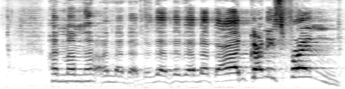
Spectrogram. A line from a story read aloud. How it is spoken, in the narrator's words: spluttered Ben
